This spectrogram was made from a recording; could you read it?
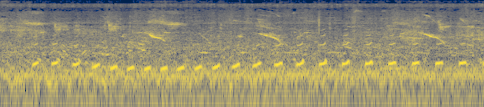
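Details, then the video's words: Coucal mother angry at chicks that are still not full after being fed plenty: a steady stream of short low hoots, roughly three per second, over downslurred whistles from other birds and a steady background hum. "INDUK BURUNG BUBUT Marah KEPADA ANAKNYA SUDAH BANYAK DI BERI MAKANAN TAPI TIDAK KENYANG JUGA"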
